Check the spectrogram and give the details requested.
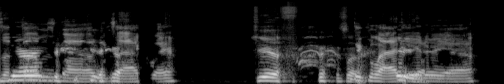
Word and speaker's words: Jif: Except when we start talking about the correct pronunciation of Jif, it'll probably wake up.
